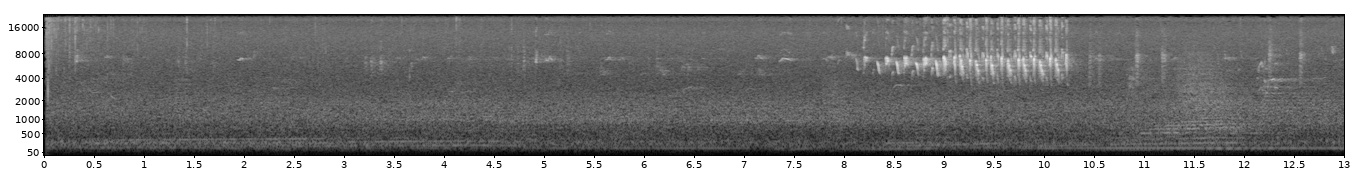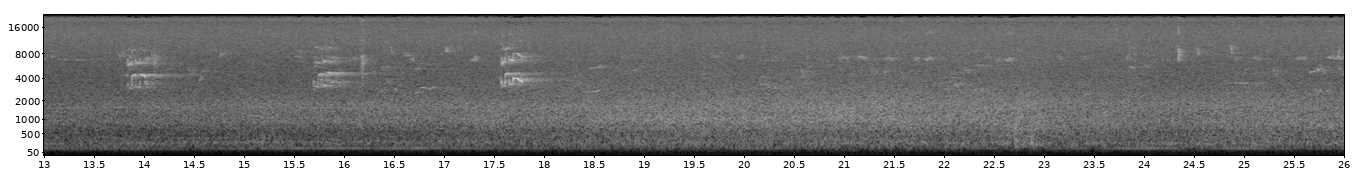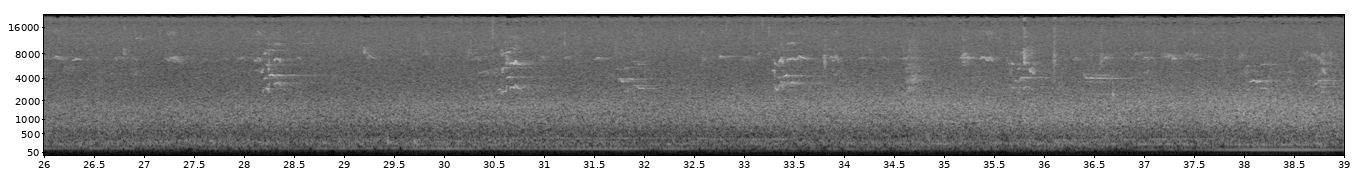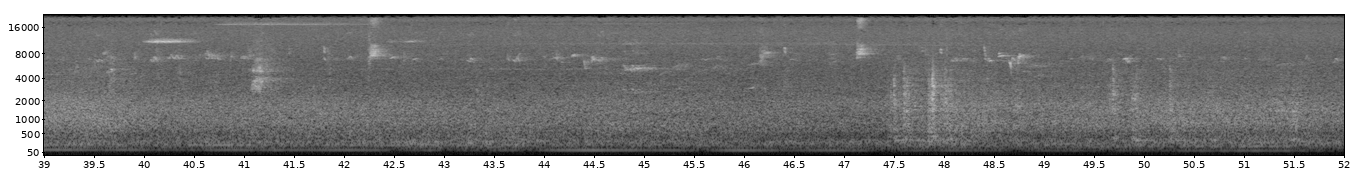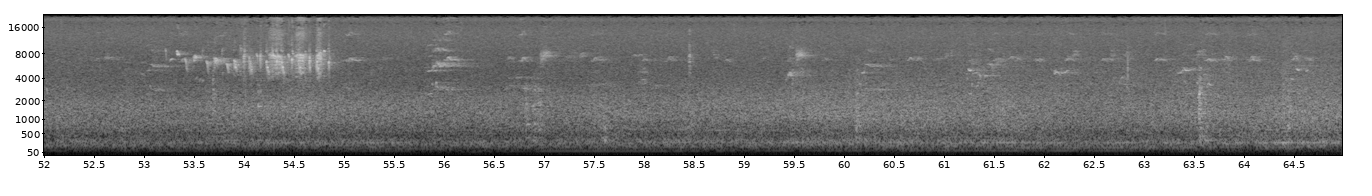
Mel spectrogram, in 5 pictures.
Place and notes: Lindfield NSW, Australia - Birds and traffic
On the edge of Lane Cove National Park. Birds chirping, traffic noise, nearby building work. A popular spot to sit and have lunch.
